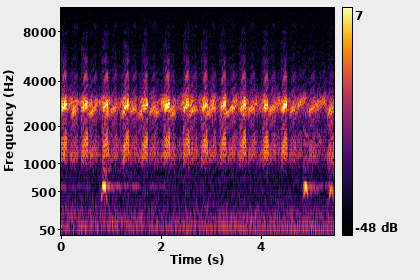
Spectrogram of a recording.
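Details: Rice-paddy frogs calling at the beginning of summer, prior to transplanting. Fast, regular rasping pulses form an unbroken chorus, with a couple of short lower calls standing out.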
